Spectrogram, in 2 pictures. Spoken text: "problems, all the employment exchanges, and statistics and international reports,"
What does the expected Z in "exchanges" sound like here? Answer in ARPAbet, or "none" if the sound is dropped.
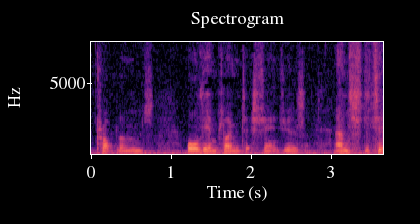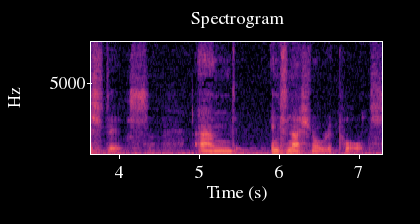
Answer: Z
